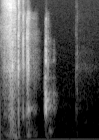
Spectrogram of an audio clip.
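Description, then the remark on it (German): A beer can is cracked open: a sharp metallic snap and hiss, followed a moment later by a shorter fizzing click, then silence. “Aber ihr habt schon gehört, das ist in einer Dose.”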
